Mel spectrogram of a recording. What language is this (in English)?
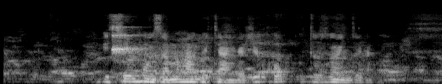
Kinyarwanda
